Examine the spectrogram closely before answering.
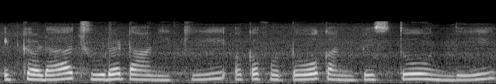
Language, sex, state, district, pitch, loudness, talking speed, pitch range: Telugu, male, Andhra Pradesh, Sri Satya Sai, 230 Hz, -15 LUFS, 70 wpm, 220-245 Hz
